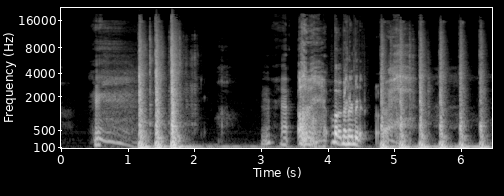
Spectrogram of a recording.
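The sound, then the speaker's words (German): Heavy fist blows pound on a hotel room door, loud, first in a quick burst of three, then a steady run of rapid knocks, with a man's shouting voice between them. “Ja du bist im Hotel und ähm, schläfst und ich hämmer an die Tür und du machst dann auf, okay?”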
